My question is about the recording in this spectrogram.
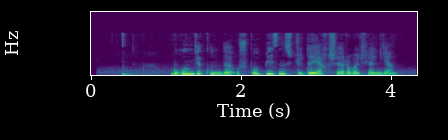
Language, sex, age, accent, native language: Uzbek, female, 18-24, Toshkent shahri, Uzbek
